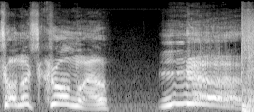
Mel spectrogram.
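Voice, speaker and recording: Using a put-on character voice, a man performs. His pitch is extremely high. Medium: comedy sketch. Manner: jovial, laughing, bluff.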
